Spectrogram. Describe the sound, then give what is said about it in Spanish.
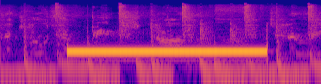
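A single steady telephone ringing tone as a call is placed back to someone, one loud, even beep lasting about a second and a half, sounding over a quieter rhythmic background before cutting off abruptly. “cógenos el teléfono, por favor que tenemos un mensaje para ti.”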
